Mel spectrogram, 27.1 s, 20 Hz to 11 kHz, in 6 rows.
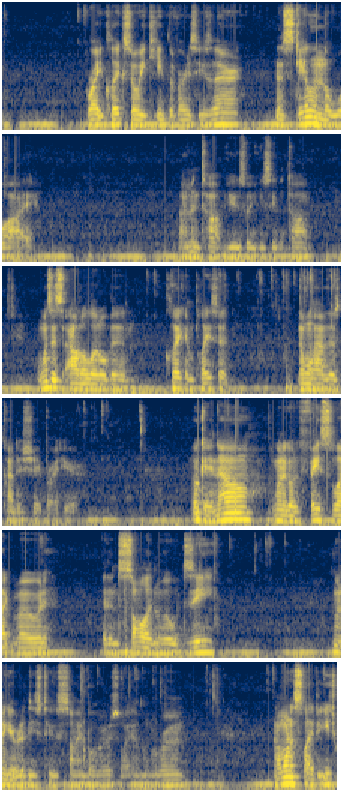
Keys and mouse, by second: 1.0-2.9 right drag, 3.6 s, 11.0-13.7 drag, 13.1 a, 16.7-18.3 drag, 18.3-19.5 middle drag, 19.6 z, 21.1 click, 21.6-22.7 drag, 22.6 t, 23.1 n, 23.8-25.5 drag, 25.2 b, 25.5 middle click.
